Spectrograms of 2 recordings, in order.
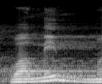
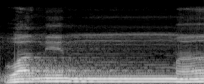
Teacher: tidak boleh disentak dan ditahan beberapa detik atau dua ketukan sampai keluar angin dari hidung tidak boleh disentak wa mim tidak boleh tetapi waminma sampai keluar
